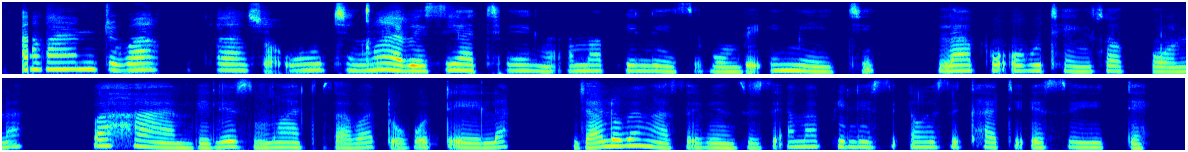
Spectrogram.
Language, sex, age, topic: North Ndebele, female, 25-35, health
